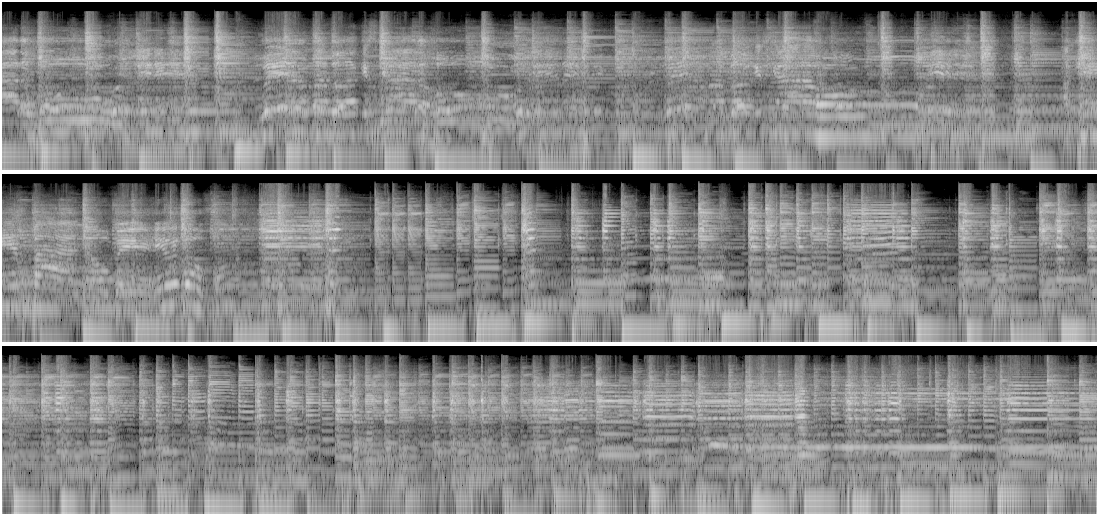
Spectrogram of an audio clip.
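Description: Live band playing an up-tempo number: guitars over a bass line that moves note to note, with a steady beat.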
